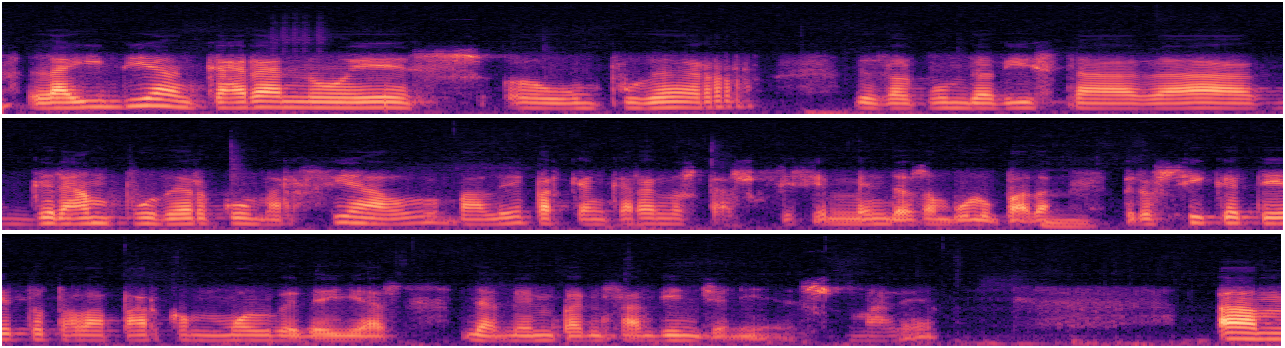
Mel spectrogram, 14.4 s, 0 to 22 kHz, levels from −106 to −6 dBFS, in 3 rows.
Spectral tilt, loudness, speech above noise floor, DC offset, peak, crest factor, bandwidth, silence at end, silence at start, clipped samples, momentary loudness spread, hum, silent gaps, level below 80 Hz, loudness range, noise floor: -7.5 dB/octave; -29 LUFS; 26 dB; under 0.1%; -4 dBFS; 24 dB; 6 kHz; 0 s; 0 s; under 0.1%; 11 LU; none; none; -64 dBFS; 5 LU; -55 dBFS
